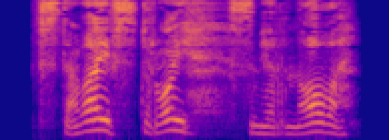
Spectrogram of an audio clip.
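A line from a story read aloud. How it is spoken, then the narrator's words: Angry. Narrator (Russian): Сердито сказал Павел Федорович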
